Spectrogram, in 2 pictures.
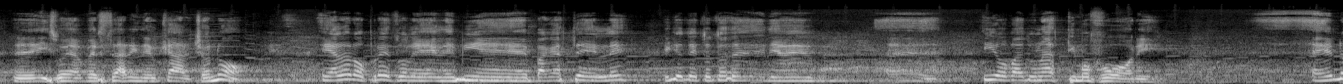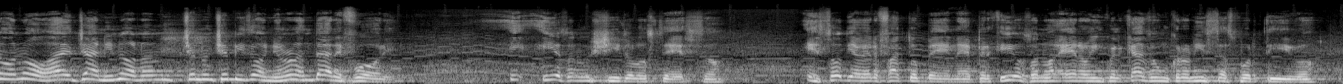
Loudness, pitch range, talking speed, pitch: -15 LUFS, 155-205 Hz, 140 wpm, 175 Hz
